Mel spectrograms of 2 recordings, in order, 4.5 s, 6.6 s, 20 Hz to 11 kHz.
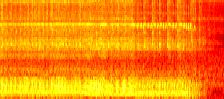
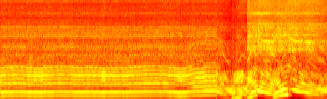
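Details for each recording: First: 372 chainsaw, carb jets fully open, sprayed at the base gasket: high buzzing engine holds briefly, then sags and dies within a second; air leak at the base gasket. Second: Chainsaw after bench repair, test cuts, seemingly mild port job: crisp steady high scream at full throttle dipping and recovering smoothly through each cut; pulls strongly, best running saw, may need fine tuning or less aggressive chain.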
